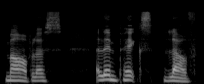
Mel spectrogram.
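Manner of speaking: ordinary talk, nothing marked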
